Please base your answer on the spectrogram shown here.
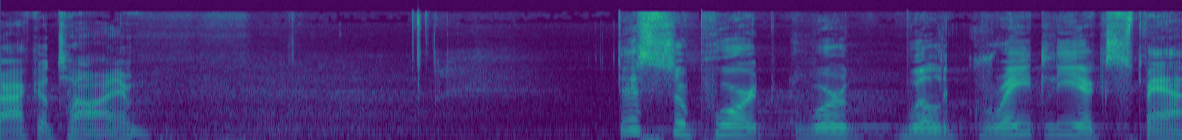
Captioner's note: laugh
